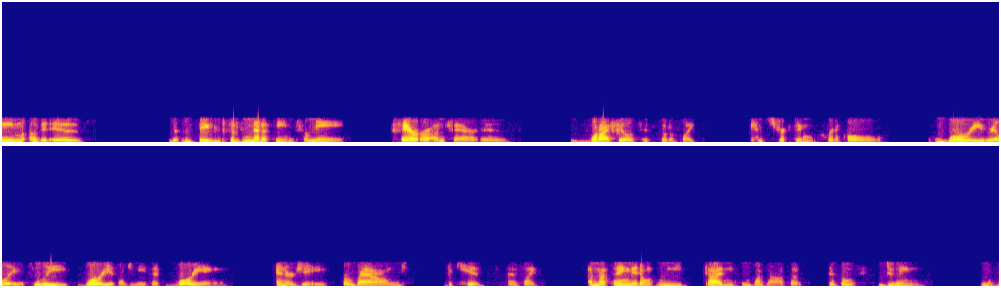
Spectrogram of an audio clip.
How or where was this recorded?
phone line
